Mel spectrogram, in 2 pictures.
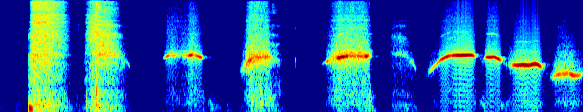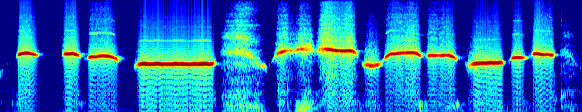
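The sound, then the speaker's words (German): A person whistles a melody, a string of short pitched notes with gaps between them, starting with a few breathy attempts before settling into a clearer tune. No talking. “Dieses, also ich kann nicht so gut pfeifen. Ich kann es mal versuchen.”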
